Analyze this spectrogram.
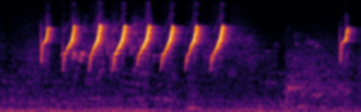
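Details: Ciblek kristal (bar-winged prinia) in vigorous song for training shamas: a slower sequence of seven swelling notes, each rising then held, about three per second, followed by a pause and one further note.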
